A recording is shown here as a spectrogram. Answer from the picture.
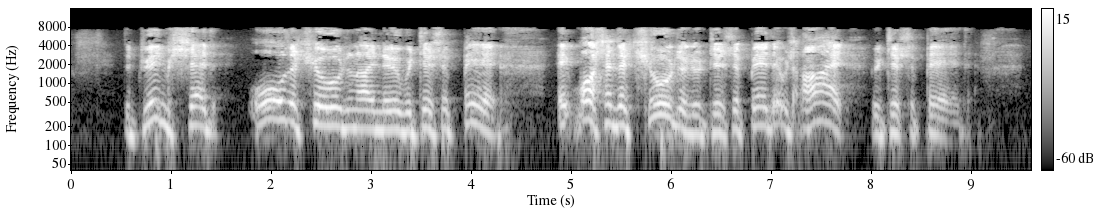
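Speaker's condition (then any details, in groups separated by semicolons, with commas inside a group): Clinically deaf; clinically deaf since school age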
